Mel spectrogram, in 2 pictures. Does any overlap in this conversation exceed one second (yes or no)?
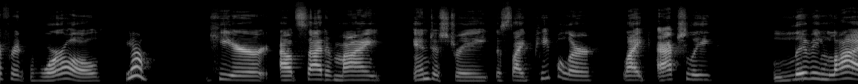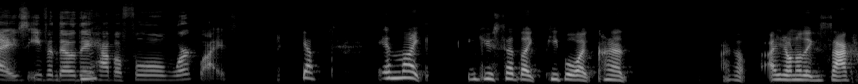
no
